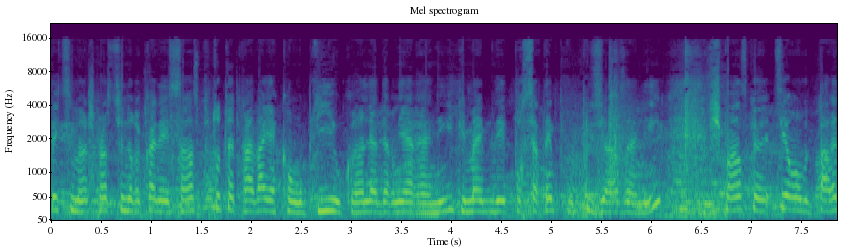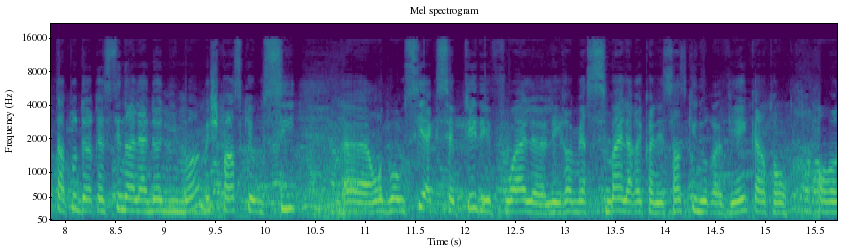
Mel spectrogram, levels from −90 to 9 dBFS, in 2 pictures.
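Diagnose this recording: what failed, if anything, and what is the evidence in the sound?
Gain pumping runs through the whole recording: the gain swings by around 15 dB, leaving a squashed, level-flattened result. The likely cause is input gain set far too high, with a fast limiter or compressor hauling it down on each peak.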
